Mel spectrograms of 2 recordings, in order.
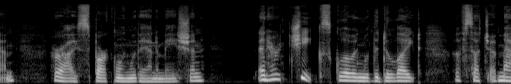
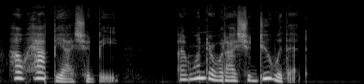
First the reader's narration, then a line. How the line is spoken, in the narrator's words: cried Margaret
